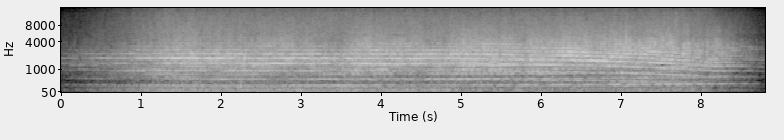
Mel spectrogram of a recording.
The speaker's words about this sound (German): Genau, das ist die mhm. sogenannte Jericho-Trompete. Und das ist eine Sirene, die man bis Mitte des Zweiten Weltkriegs an den Fahrwerksbeinen der deutschen Sturzkampfflugzeuge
